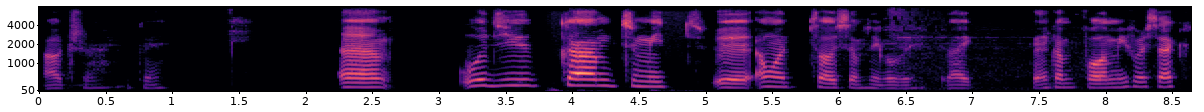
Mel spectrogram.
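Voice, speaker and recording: A man's voice: a little high, a little fast, darkish tone, dry recording, dull audio. A man playing his character in a tabletop game, talking in a hesitant, stumbling way. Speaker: player. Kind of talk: in-character tabletop role-play.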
